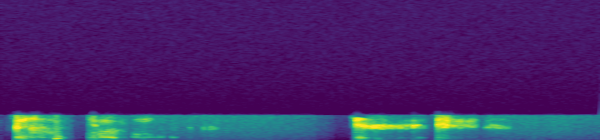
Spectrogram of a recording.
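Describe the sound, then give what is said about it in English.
A coughing fit: two harsh coughs, a brief pause, then two more sharp coughs, loud and raspy, with no talking. “Having a little bit of a coughing fit.”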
